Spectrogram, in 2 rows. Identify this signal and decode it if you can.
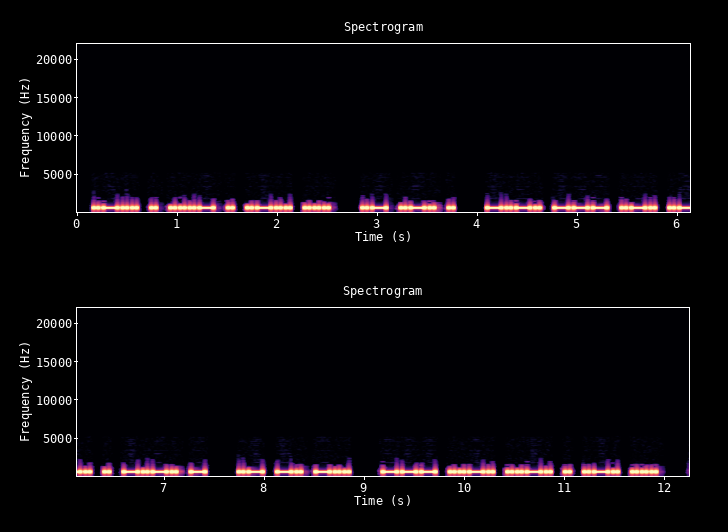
Morse code, heard as a keyed tone, about 25 wpm, 600 Hz. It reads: LEVELS ARE CORRECT AND OFFERS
